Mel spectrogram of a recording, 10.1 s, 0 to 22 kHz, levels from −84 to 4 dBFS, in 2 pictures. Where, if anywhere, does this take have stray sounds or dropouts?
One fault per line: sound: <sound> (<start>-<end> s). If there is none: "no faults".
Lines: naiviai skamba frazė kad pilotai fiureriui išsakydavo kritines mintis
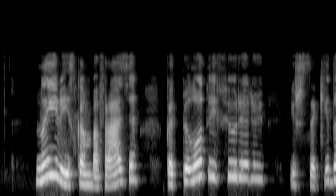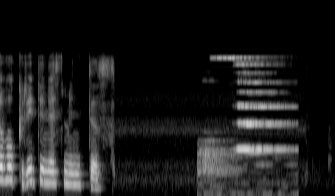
sound: squeak (8.0-9.5 s)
